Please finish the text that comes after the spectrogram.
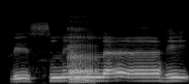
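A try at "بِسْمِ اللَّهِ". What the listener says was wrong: Nah, kepanjangan sedikit lagi. Bismillahi.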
